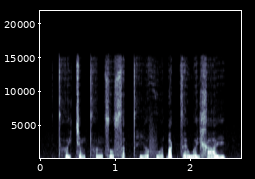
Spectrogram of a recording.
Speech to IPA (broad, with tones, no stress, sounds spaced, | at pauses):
t̪ʰ ə˨˩ j c ə˧ m t̪ʰ ə˧ ŋ s o˨˩˨ s a˨˩ t̚ t̪ʰ i˨˩˦ ə̯ f u˨˩˨ ə̯ ɓ a˦˥ k̚ s ɛ˨˩˦ w ə˨˩ j x a˧˥ j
